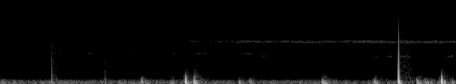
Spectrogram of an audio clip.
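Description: Electric multiple-unit train rolling slowly past, its wheels giving irregular dull thumps and clunks over the rail joints under a low rumble, with a steady high whine. One sharp knock about four seconds in is the loudest.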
